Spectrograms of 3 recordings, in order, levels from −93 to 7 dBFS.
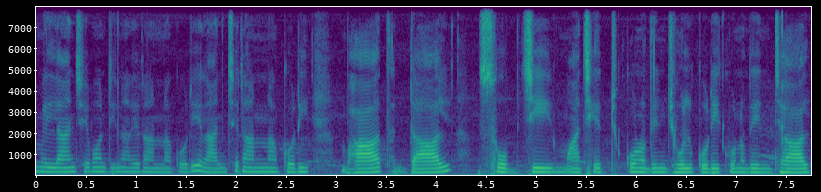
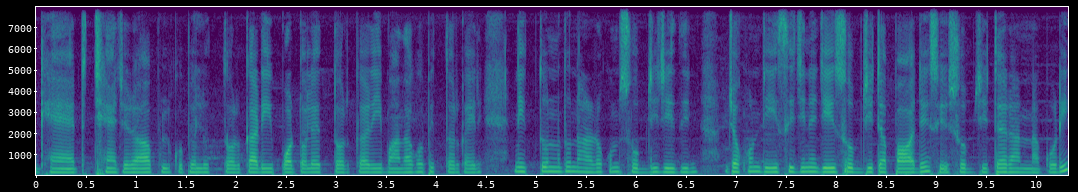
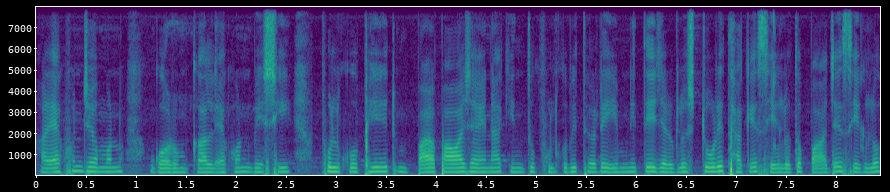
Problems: background conversations at intervals, low volume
